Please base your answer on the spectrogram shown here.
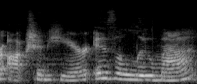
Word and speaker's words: Luma: meaning italian another four letter option here is luma spell l-u-m-a luma this one always makes me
